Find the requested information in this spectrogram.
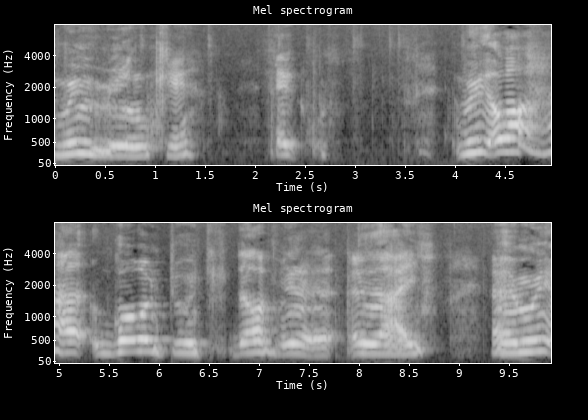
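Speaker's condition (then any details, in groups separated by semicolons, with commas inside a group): Cerebral palsy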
